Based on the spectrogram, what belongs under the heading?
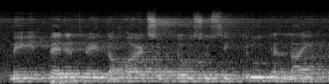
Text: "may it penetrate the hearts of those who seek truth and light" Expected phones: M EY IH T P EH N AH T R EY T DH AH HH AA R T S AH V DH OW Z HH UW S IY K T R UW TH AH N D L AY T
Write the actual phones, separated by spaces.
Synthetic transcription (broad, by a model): M EY IH T P EH N AH T R EY T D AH HH AA R T S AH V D OW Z HH UW S IY K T R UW T AH N D L AY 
